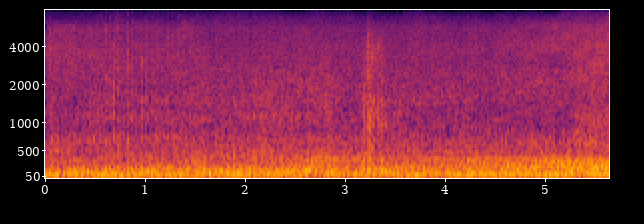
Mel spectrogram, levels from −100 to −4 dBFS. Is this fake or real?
fake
